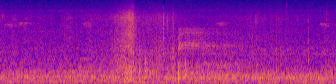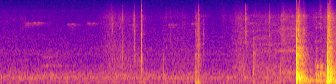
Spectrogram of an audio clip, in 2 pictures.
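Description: Quiet room tone, with a few faint clicks about seven seconds in, a sharp single knock about a second later, and a louder thump near the end.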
